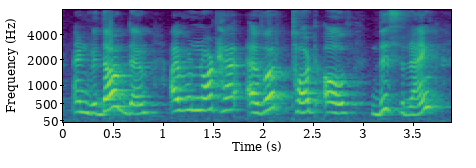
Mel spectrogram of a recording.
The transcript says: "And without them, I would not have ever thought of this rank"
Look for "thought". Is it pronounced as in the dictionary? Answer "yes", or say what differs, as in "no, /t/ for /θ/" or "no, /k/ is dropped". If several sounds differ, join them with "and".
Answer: no, /t/ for /θ/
